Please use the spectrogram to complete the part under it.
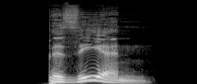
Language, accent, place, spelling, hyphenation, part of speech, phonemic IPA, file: German, Germany, Berlin, besehen, be‧se‧hen, verb, /bəˈzeːən/, De-besehen.ogg
- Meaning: to look at, to examine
